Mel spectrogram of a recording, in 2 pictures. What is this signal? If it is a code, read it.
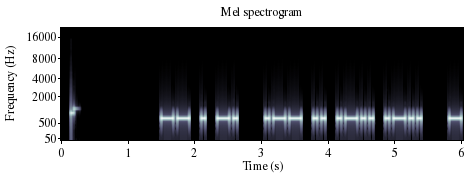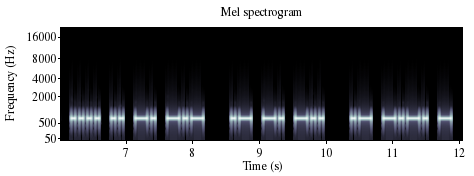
Morse code, heard as a keyed tone, about 20 wpm, 700 Hz. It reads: MEN WILL THINK AND ACT
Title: Sentences from Top 1000 Words - Review Part 5 - 20wpm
